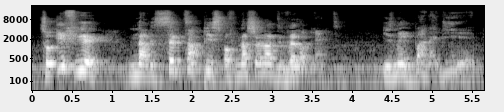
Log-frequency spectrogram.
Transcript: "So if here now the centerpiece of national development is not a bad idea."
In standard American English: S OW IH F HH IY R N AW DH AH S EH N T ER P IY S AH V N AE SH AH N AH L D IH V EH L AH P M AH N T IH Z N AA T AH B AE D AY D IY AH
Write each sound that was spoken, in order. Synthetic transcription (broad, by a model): S OW IH F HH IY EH N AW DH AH S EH N T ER P IY S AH F N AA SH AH N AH L D IH V EH L AH P M AH N T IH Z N AH B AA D AY D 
